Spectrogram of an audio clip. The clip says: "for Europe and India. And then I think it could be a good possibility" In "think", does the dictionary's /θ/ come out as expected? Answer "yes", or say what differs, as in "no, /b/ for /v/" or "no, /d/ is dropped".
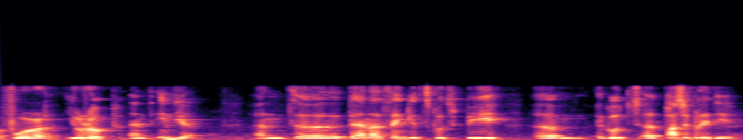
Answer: yes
